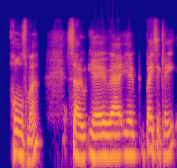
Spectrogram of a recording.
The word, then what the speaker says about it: Paulusma: a Polly and I've just checked how to pronounce her surname and it's PMA so you uh you basically uh leave out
